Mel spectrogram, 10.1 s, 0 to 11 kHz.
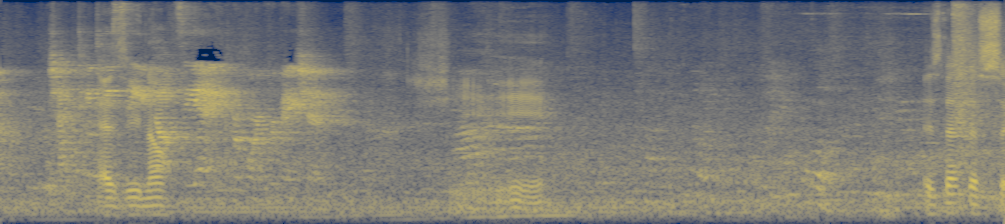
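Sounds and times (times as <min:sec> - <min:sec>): wavering bleat-like vocal sound: 0:04.3 - 0:05.6.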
